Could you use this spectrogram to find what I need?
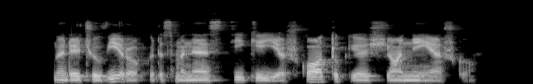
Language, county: Lithuanian, Vilnius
